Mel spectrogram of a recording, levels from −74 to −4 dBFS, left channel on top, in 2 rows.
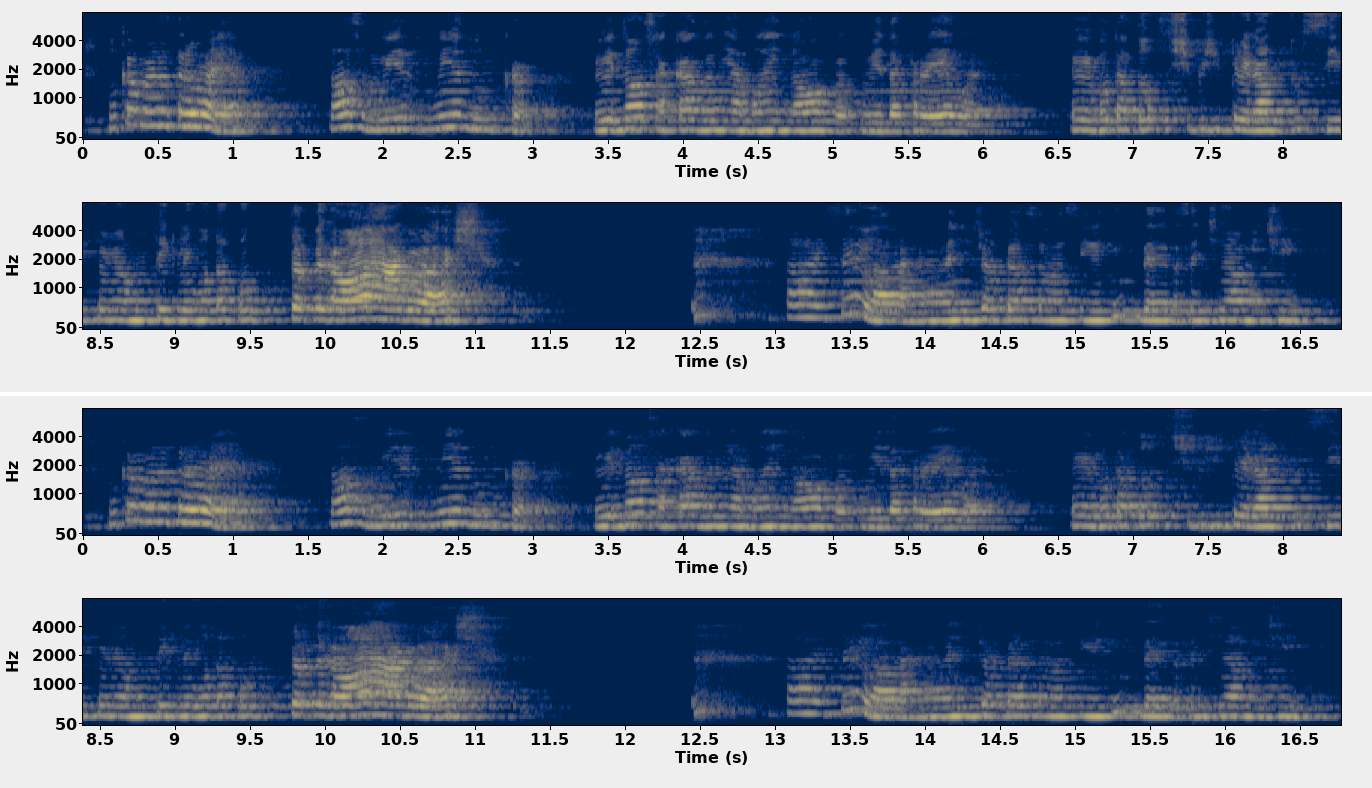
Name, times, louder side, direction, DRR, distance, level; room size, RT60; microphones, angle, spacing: voice 1, 0.2-1.2 1.6-3.0 3.4-6.0 6.6-11.1 12.4-12.8 13.1-16.6, left 2 dB, 55° left, 3 dB, 3.3 m, -30 dB
25.5 x 20.0 x 9.2 m, 1.0 s
head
